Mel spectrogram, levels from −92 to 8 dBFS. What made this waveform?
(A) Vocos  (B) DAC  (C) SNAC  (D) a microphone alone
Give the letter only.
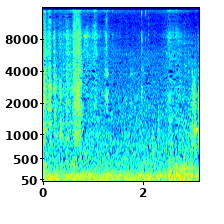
D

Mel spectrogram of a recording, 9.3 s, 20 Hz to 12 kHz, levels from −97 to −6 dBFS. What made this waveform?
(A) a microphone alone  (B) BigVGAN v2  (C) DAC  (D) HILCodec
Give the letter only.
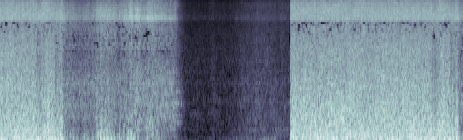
A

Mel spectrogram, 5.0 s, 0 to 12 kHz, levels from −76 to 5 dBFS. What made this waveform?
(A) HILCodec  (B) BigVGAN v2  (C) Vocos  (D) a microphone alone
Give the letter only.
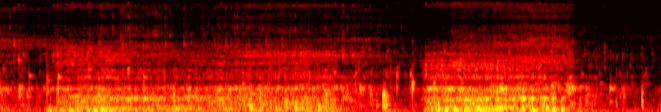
D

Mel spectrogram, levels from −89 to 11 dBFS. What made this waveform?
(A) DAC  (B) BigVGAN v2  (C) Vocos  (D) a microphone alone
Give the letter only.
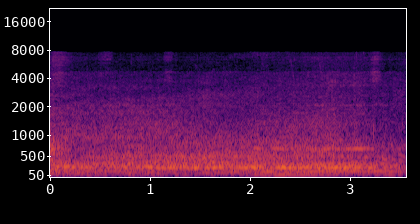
C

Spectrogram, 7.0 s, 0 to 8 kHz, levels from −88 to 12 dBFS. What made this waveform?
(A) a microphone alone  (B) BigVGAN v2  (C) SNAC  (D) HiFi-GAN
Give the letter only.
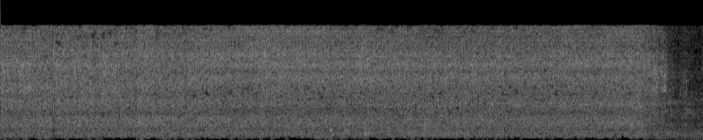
B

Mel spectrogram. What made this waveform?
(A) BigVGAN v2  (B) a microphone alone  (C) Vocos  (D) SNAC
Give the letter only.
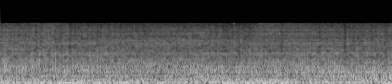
C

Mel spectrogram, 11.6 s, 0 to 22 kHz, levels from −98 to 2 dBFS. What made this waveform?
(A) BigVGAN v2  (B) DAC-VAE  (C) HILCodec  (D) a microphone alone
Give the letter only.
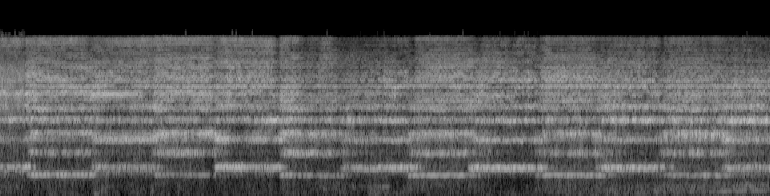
C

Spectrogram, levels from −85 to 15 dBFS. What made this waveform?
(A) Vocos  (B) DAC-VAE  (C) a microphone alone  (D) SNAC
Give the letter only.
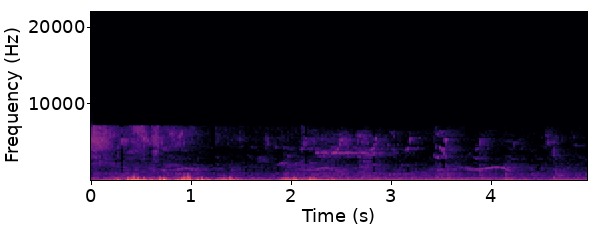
C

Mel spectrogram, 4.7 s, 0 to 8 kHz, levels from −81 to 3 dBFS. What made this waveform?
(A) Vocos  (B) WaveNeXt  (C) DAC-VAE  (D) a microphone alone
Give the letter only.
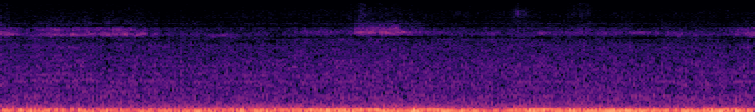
C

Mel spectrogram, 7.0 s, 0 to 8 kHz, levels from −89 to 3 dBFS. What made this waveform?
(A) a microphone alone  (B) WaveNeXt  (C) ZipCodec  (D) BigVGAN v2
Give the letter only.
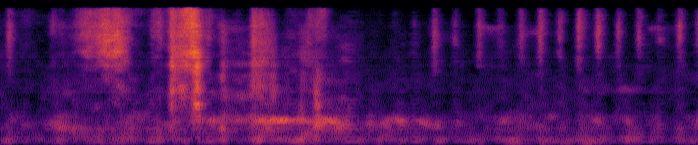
B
